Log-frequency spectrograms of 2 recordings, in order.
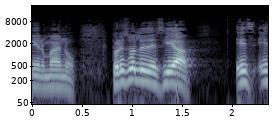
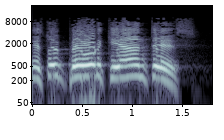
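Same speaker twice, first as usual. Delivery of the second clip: loud, high, drawn-out complaint; raised voice of a fed-up reader; exasperated reader; 7 semitones higher, 8 dB louder, much slower than usual. Acted. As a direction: stretch it out as a hammed-up lament.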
